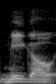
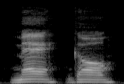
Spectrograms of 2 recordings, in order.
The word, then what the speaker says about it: Mego: employees to understand that Mego is pronounce me go and not may go but that's all fine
